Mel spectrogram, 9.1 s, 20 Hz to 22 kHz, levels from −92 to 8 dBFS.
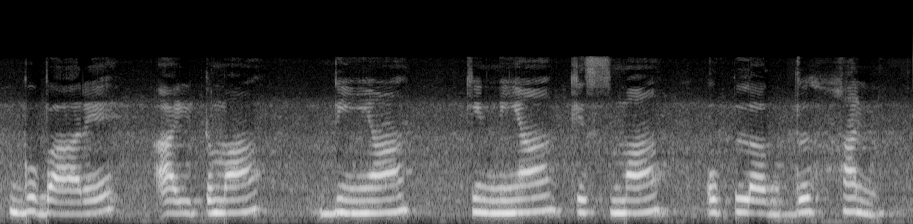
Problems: none marked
